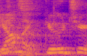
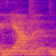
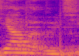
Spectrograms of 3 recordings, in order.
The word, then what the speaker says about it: Yamauchi: Is it Yamaguchi or Yamauchi? I believe it's Yamauchi. Yeah, I think it's Yamauchi.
